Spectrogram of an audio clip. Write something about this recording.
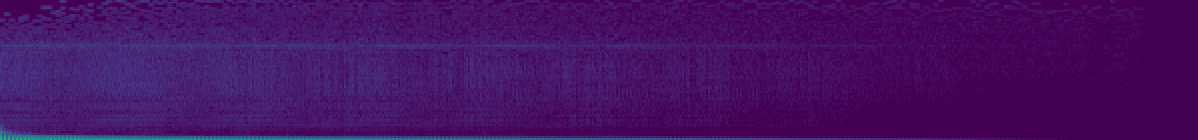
First octave note.
bass, electric, multisample, guitar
